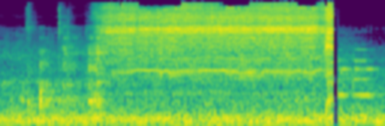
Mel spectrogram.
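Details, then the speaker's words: Dental polisher used on a dog (Maya) after scaling of heavy tartar with reddened gums: steady high-pitched motor whine of the polishing handpiece for a few seconds, then stopping. "Bu uygulamanın adı cilalama. Diş plaklarını temizledikten sonra cilalayarak daha uzun süre kalmasını sağlıyoruz."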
